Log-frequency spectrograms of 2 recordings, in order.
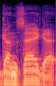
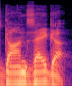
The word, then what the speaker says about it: Gonzaga: to pronounce the name it is gonzaga it's not gonzaga they're not the zogs it's gonzaga really they're not the z they're the bulldog right but it's still gonzaga i'll give you my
